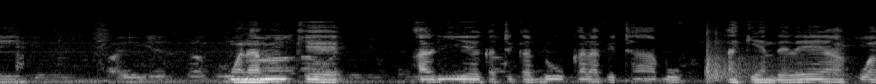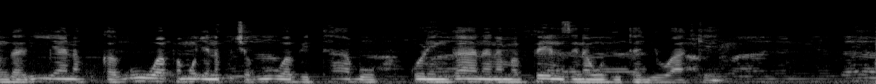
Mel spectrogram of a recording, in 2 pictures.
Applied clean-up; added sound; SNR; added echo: none; Fireworks; 16 dB; none.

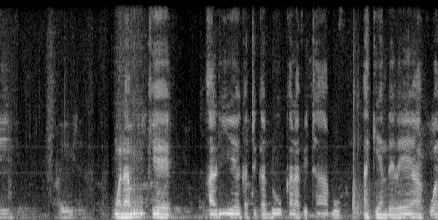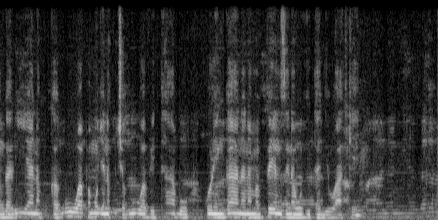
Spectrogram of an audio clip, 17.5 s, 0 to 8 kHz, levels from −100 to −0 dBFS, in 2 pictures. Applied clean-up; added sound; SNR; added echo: neural separator model SepFormer DNS4.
